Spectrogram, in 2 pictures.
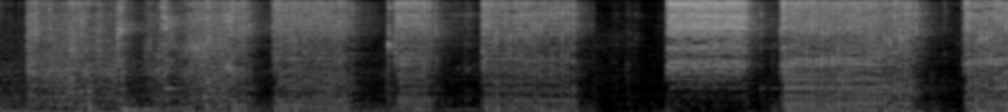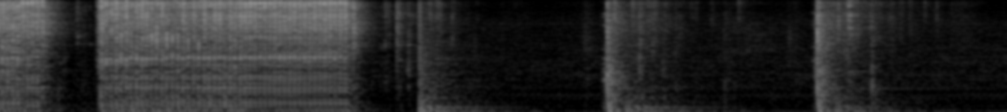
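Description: Handheld pneumatic air hammer chipping a concrete floor. A rough stretch of rapid knocks comes first, then four short bursts of steady running, each half a second to a second long, then a few quieter knocks of loose concrete.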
